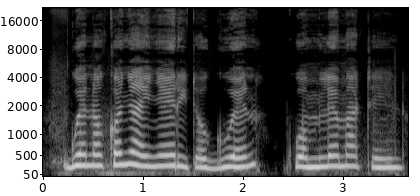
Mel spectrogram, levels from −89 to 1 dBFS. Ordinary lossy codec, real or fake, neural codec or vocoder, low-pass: none; real; none; none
